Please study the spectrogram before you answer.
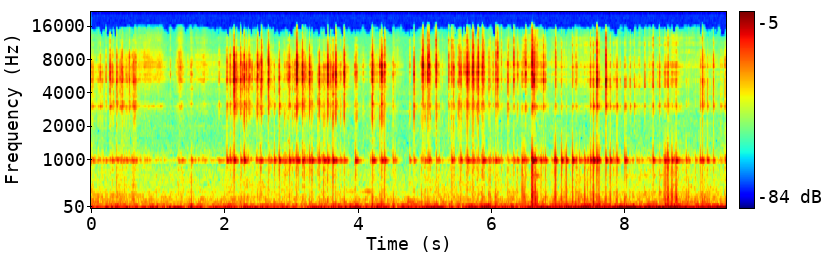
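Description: Long painted nails scratch across the diamond-textured hollow bowl of an empty blue plastic goblet, making a dense run of bright, crackly scratches and quick ticking clicks. A faint steady tone near 1 kHz and a low rumble sit underneath throughout.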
